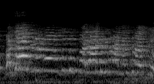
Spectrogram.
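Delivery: loud, insistent call to the son; loud demand. Acted. Mother loudly pressing her son to speak up. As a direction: press the son hard to answer.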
